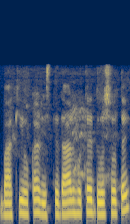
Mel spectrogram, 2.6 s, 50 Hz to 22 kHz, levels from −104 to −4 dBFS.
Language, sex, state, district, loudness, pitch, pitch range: Hindi, female, Bihar, Kishanganj, -16 LUFS, 180 Hz, 170-195 Hz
